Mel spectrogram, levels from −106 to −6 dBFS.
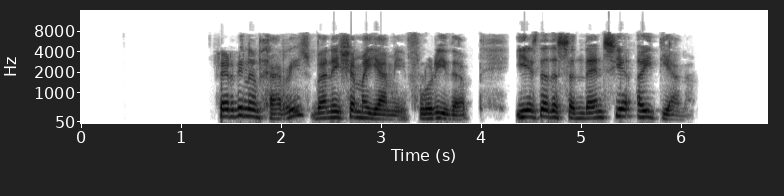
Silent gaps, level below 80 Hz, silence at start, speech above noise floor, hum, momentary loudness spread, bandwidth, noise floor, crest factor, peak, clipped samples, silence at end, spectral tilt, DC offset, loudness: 3.92-3.97 s, 4.28-4.34 s; -54 dBFS; 1.35 s; over 77 dB; none; 9 LU; 8 kHz; under -90 dBFS; 14 dB; 0 dBFS; under 0.1%; 0.85 s; -3.5 dB/octave; under 0.1%; -13 LUFS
